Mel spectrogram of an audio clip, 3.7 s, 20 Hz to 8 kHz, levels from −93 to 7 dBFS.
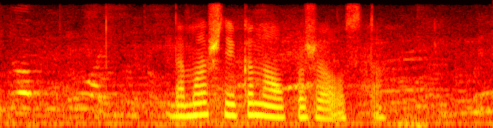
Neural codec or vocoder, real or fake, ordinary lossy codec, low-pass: none; real; none; 7.2 kHz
